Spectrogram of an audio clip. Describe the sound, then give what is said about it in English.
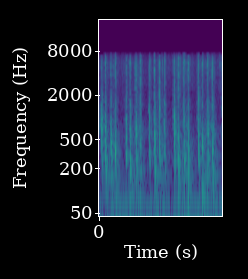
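A horse named Diablo gallops hard, chasing another horse, its hoofbeats pounding in a fast, steady rhythm of sharp, loud clops with no voices over them. “Now, show me you can catch that other horse.”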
